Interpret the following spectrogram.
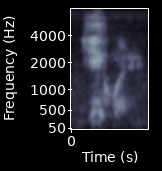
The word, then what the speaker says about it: Yihweh: So, in my opinion, the pronunciation of the name Yod-He Vav-He is Yihweh. I should point out why I use the W rather than a V for the letter Vav.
